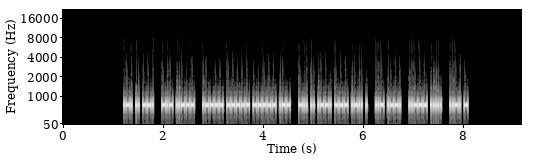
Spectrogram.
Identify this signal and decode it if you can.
Morse code, heard as a keyed tone, about 52 wpm, 700 Hz. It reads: RIG K2 100W DIPOLE UP 25 FT
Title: Practice QSO - Exchange 2 - Info - 50wpm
